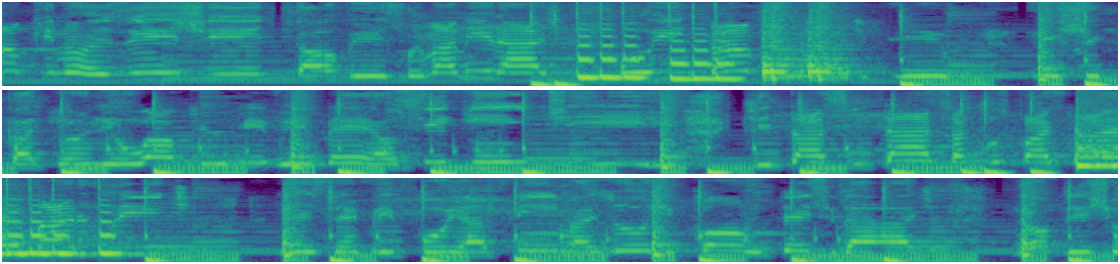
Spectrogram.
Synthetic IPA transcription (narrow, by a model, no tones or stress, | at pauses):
ɐ̃wkɪnɐ̃w̃ezist͡ʃɪt̪awvesfojumamiɾaʒẽoĩt̪ãkũad͡ʒipevʊ | ẽʃikad̪õniʊawkevivebẽj̃ɛsiɡĩt͡ʃɪ | ʒit̪asĩt̪asak̪ʊspajst̪aẽvaɾjʊzvĩt͡ʃinẽj̃sẽmpɾɪfojafĩmajzoʒɪkõĩt̪ẽsid̪ad͡ʒɪnɐ̃w̃d̪eʃo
